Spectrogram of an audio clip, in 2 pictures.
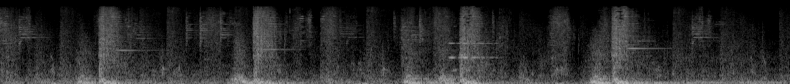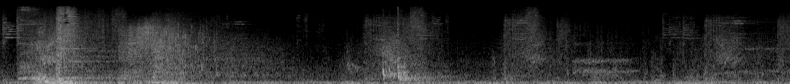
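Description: Spell blasts and sword strikes clash in a game battle, in sharp repeated bursts.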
